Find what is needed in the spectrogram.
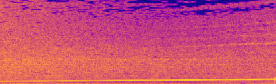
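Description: Dubstep track in a sparse breakdown: a single synth tone glides slowly and steadily upward in pitch, like a siren, over a quiet low bass, with no drums.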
